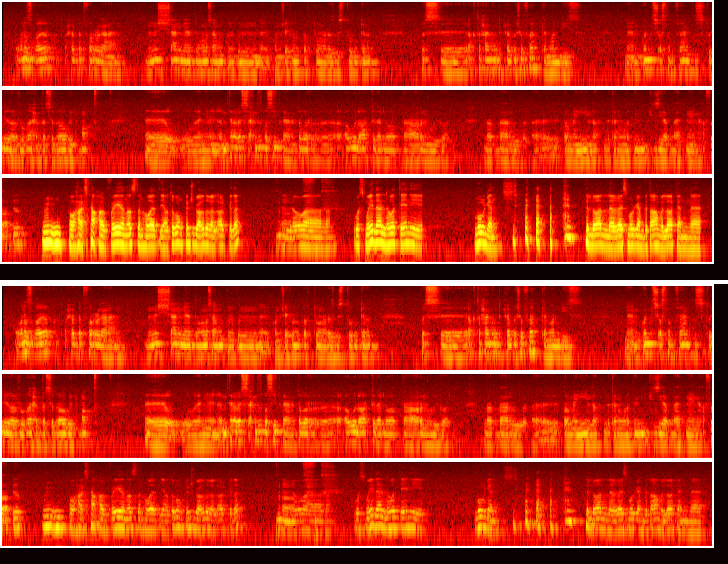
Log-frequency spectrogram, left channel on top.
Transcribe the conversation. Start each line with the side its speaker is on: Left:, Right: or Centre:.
Right: وانا صغير كنت بحب اتفرج على انمي مش انمي قد ما هو مثلا ممكن يكون كنا شايفينه كرتون على سبيستون وكده بس آه، اكتر حاجه كنت بحب اشوفها كان وان بيس يعني ما كنتش اصلا فاهم قصته ايه غير واحد بس دراعه بيتمط آه، ويعني متابع بس احداث بسيطه يعني يعتبر آه، اول ارك ده اللي هو بتاع ارنولد جوال اللي هو بتاع ال- آه، البرمائيين ده اللي كانوا واخدين الجزيره بتاعت نامي عارفه الارك ده؟
Left: امم هو ح- <laughs> حرفيا اصلا هو يعتبر ما كانش بيعرض غير الارك ده
Right: <laughs>
Left: اللي هو واسمه ايه ده اللي هو التاني مورجان <laughs> اللي هو الرئيس مورجان بتاعهم اللي هو كان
